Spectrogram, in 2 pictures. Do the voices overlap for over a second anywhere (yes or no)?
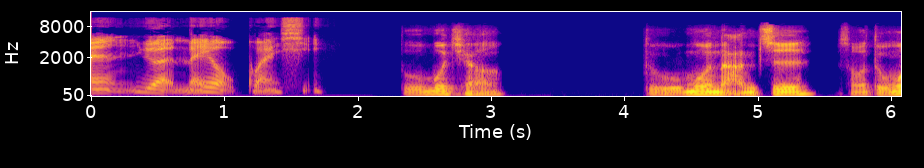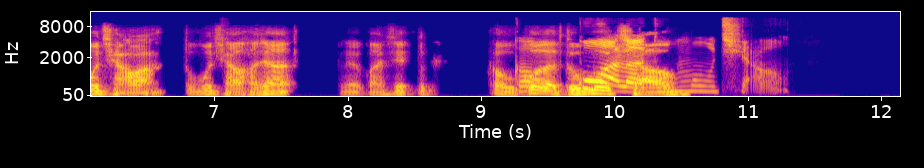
yes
